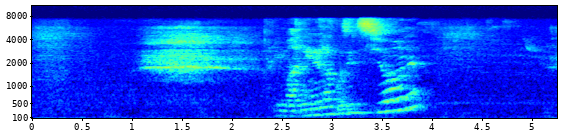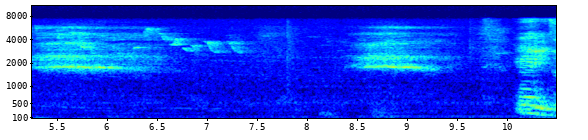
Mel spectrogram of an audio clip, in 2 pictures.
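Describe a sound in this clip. A woman breathes out slowly and audibly.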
